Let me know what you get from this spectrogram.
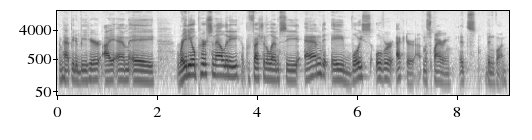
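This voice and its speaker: Young man from Guam, radio host and MC, relaxed and playful, casual interview tone. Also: mid-range voice, moderate pace. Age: young adult. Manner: goofy, laid-back, chatty with fillers. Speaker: radio personality and MC, interview guest.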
